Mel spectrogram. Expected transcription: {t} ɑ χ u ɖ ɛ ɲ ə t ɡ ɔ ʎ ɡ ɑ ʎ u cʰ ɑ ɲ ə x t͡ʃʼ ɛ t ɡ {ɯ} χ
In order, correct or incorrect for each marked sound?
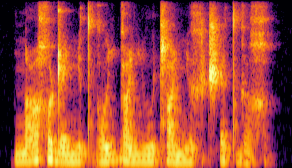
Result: incorrect, incorrect

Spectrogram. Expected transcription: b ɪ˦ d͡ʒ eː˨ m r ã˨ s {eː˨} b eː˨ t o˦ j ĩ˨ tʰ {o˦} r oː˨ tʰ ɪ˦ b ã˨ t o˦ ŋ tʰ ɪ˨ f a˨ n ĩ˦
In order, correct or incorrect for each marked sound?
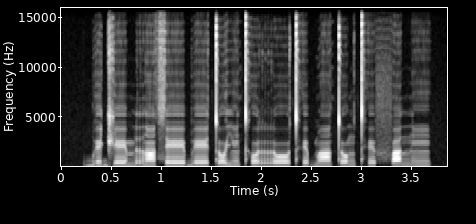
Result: correct, correct

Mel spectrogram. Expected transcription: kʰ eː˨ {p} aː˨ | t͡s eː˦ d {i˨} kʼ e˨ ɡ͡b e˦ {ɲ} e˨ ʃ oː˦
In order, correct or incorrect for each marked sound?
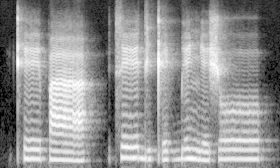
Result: correct, correct, correct

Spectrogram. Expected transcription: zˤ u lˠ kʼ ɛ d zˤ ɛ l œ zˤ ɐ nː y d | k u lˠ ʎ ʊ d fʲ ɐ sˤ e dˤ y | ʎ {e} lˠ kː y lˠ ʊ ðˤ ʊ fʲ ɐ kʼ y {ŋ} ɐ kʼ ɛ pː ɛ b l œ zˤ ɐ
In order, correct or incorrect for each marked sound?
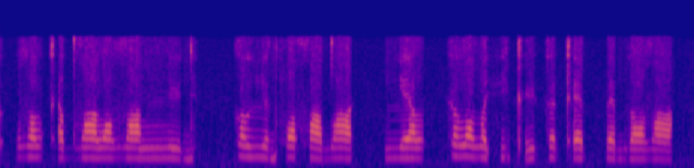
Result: correct, incorrect

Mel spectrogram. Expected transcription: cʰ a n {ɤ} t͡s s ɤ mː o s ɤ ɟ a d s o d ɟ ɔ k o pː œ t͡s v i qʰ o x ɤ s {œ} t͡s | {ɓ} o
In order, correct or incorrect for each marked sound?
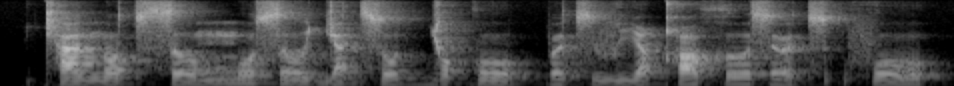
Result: incorrect, correct, incorrect

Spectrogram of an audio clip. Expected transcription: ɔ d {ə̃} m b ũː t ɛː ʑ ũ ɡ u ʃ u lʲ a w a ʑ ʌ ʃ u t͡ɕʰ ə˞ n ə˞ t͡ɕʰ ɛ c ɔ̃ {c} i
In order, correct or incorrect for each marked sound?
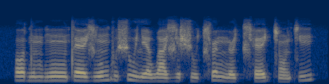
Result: correct, correct

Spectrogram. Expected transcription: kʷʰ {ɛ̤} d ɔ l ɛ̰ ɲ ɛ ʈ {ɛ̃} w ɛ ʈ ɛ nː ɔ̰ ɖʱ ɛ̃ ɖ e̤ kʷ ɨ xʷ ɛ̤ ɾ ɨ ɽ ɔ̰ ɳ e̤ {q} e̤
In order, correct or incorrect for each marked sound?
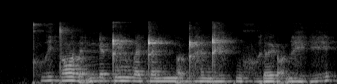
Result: incorrect, incorrect, incorrect

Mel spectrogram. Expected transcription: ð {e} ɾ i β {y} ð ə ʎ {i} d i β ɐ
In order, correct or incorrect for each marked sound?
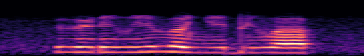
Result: incorrect, incorrect, correct

